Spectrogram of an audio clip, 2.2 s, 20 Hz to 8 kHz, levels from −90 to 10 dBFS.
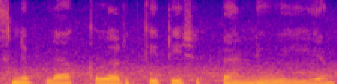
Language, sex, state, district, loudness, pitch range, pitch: Hindi, female, Haryana, Charkhi Dadri, -15 LUFS, 185-200 Hz, 190 Hz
